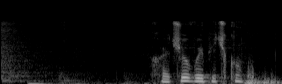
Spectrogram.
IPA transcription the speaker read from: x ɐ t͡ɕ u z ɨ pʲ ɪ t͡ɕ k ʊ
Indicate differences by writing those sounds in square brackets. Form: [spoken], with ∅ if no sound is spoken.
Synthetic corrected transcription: x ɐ t͡ɕ u [v] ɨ pʲ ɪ t͡ɕ k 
